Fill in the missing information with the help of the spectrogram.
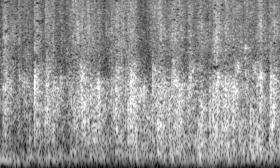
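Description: An audience at a New Year's Eve show applauds steadily, a dense wash of many hands clapping at once at a fairly strong, even level for about two seconds, with no voices standing out.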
